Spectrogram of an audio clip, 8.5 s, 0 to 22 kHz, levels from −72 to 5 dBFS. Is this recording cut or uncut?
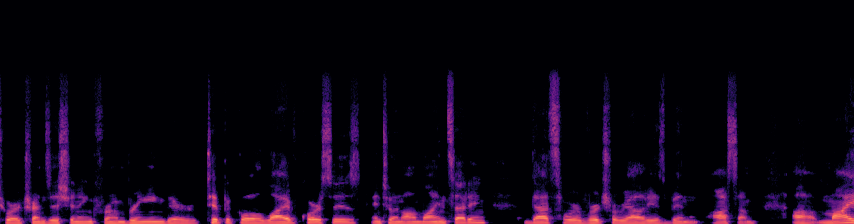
cut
